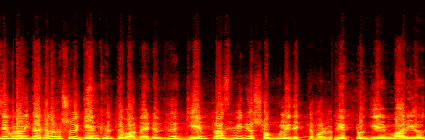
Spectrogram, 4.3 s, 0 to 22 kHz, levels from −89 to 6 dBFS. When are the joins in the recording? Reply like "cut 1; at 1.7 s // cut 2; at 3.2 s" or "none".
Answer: cut 1; at 3.3 s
